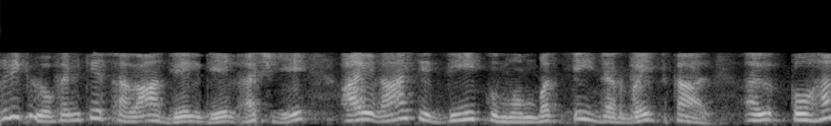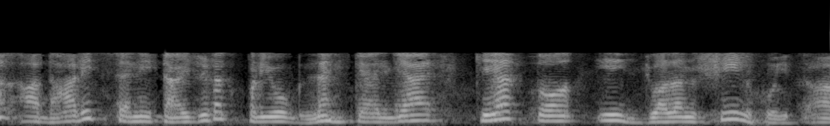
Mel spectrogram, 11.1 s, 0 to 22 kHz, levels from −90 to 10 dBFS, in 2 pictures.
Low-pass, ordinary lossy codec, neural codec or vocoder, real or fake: 7.2 kHz; AAC, 16 kbps; codec, 16 kHz, 2 kbps, FreqCodec, larger model; fake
